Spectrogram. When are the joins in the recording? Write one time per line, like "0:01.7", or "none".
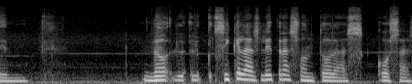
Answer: none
